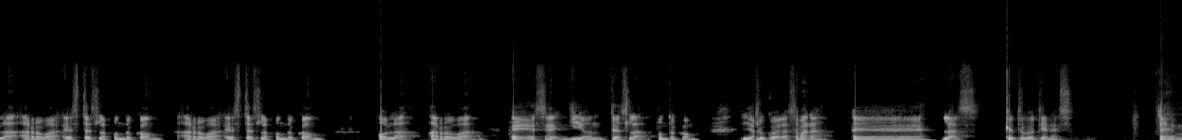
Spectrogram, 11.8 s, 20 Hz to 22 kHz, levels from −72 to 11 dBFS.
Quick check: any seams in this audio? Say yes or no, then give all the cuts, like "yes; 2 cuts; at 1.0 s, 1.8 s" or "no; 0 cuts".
yes; 3 cuts; at 1.8 s, 7.5 s, 9.9 s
